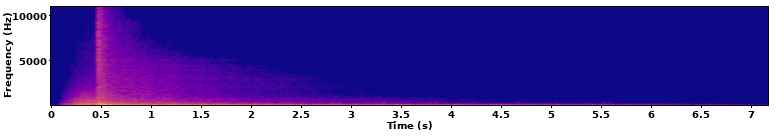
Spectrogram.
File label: CINEMATIC HIT Heavy Drums Short; smartsound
